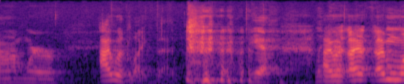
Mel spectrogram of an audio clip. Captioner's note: laughter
